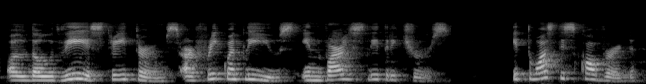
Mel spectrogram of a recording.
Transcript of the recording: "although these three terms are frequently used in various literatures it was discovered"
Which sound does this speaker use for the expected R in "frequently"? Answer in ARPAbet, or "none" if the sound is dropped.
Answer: R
